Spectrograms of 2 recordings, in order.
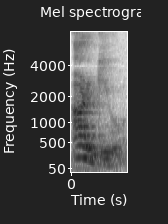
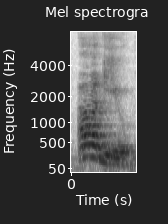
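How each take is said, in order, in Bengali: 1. প্রথম স্বরধ্বনির পরের r শোনা যায়। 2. প্রথম স্বরধ্বনির পরের r নীরব। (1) "একজন আমেরিকান স্পিকার বলবেন আর্গিউ, আর সাউন্ডটি থাকবে" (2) "একজন ব্রিটিশ স্পিকার শব্দটি উচ্চারণ করবেন আর্গিউ, আর সাউন্ডটি স্কিপ করবেন"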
